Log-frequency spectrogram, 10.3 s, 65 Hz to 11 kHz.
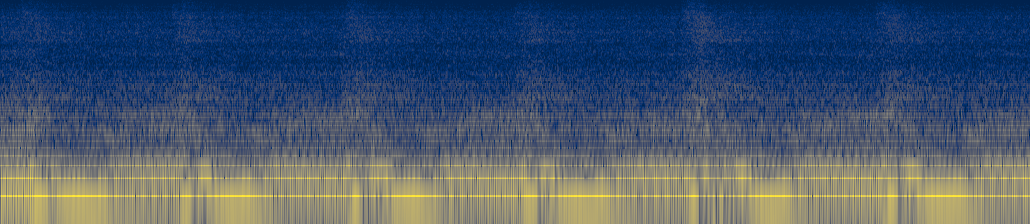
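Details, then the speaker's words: Ford Thunderbird Town Landau after 460 V8 swap with custom motor mounts and C6 transmission, running with good oil pressure: deep even exhaust rumble with soft rhythmic pulses, no knocks or ticks. "Well, we got good oil pressure. Thing seems to be good. Hear any weird noises?"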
